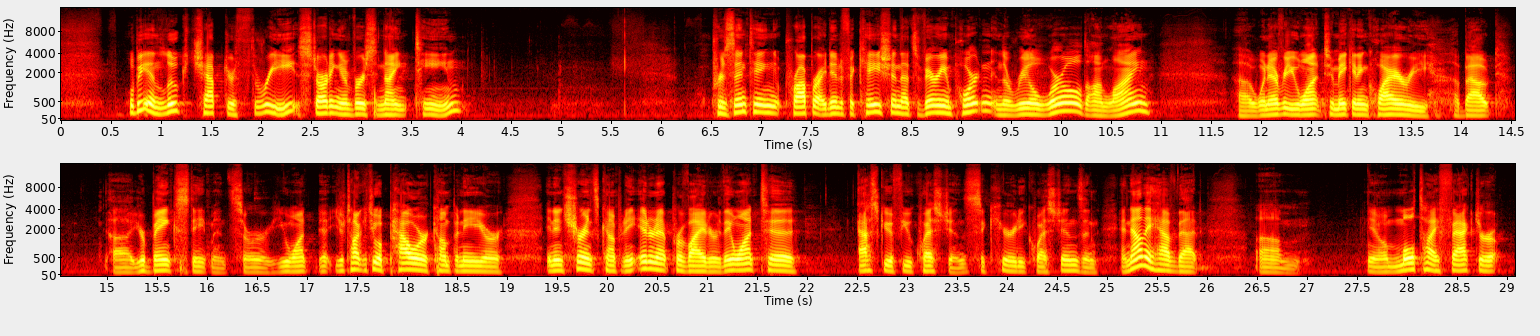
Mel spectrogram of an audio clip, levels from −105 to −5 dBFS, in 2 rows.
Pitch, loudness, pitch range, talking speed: 145 Hz, -23 LUFS, 130-175 Hz, 140 wpm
